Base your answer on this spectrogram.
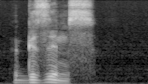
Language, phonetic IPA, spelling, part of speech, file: Polish, [ɡzɨ̃ms], gzyms, noun, Pl-gzyms.ogg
